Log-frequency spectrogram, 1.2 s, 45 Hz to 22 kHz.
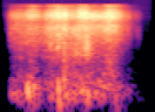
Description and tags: Clothes Rustling Movement 3 6
Acessories, Belt, Blanket, Body, Buckle, Cloth, Clothes, Clothing, Cotton, Design, Fabric, Foley, Handling, Leather, Movement, Natural, Nylon, Person, Recording, Running, Rustling, Shaking, Shirt, Shuffling, Soft, Sound, Sweater, Textiles, Trousers, Walking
